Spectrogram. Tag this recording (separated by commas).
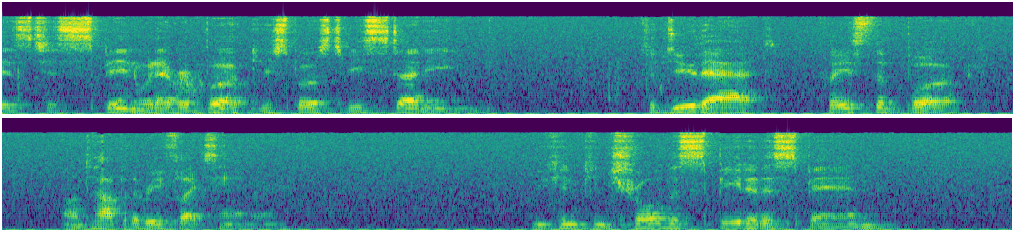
Speech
